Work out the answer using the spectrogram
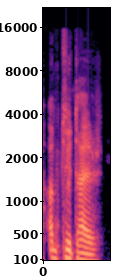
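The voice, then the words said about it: Put-on Russian accent. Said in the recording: “That was good. Impression. It sounded Russian.”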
